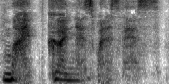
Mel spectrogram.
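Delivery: hushed, breathless whisper of wonder; awed whisper. Real, not acted. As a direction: whisper it like you can't believe it. Awed by a new find.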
